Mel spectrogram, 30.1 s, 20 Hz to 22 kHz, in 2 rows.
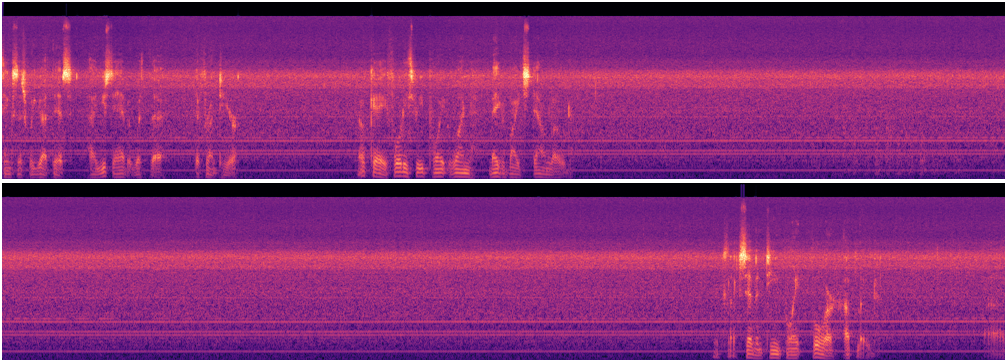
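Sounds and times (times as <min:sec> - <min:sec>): steady machine hum with hiss: 0:00.0 - 0:30.0.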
